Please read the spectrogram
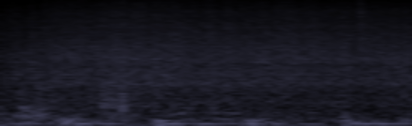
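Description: Dense, steady clatter of many camera shutters mixed with the rustle of a large press room.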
